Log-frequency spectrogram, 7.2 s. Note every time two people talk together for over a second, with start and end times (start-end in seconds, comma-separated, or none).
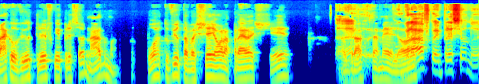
5.1-6.3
